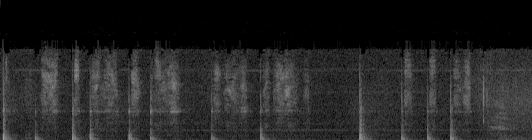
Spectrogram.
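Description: Pen or marker strokes writing numbers on a board during a fifth-grade math lesson: a dozen or so short taps and scratches in irregular bursts, quiet and close with a faint room hiss and no voices.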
